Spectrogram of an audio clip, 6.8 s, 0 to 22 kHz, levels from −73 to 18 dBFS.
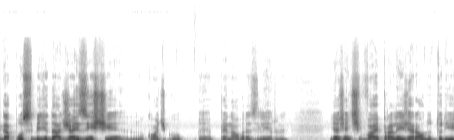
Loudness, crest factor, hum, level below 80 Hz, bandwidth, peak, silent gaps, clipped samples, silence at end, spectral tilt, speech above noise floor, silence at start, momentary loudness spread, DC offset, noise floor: -16 LUFS; 16 dB; none; -36 dBFS; 16 kHz; -2 dBFS; none; under 0.1%; 0 s; -4 dB/octave; 33 dB; 0 s; 16 LU; under 0.1%; -50 dBFS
